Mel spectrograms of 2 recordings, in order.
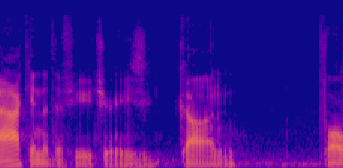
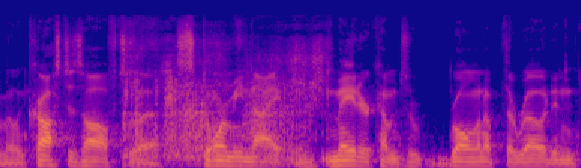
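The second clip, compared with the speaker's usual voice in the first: ordinary delivery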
